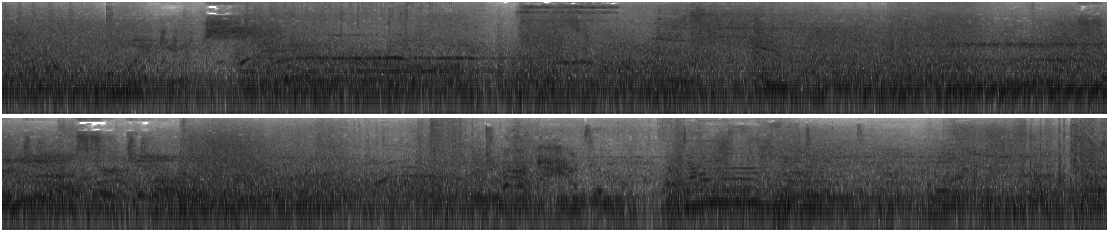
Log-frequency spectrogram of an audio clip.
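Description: Magic spells crackle and burst in a fast battle.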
